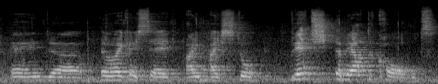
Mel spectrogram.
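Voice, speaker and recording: Amid noticeable background noise and audible room echo, a woman with a Philadelphia accent speaks at a fairly slow pace in an animated tone. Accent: Philly accent, nasal. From Philadelphia area, Upper Darby. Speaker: comedian. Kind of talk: stand-up. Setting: stage with audience. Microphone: no microphone.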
